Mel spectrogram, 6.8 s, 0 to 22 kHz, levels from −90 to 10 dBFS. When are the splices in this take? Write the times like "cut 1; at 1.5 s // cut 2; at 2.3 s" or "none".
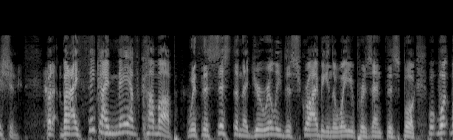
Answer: cut 1; at 2.7 s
